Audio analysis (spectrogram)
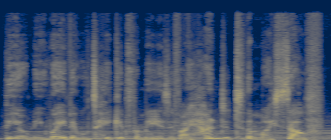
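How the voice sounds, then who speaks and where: A woman playing a resolute, war-weary young princess in a fantasy audio drama, measured, formal and earnest. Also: mid-range voice, flat delivery, darkish tone, soft background music, close to an everyday voice. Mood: urgent, persuasive.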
